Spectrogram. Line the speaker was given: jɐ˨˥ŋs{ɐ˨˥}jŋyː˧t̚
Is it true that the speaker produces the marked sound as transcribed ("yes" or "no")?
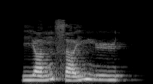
yes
